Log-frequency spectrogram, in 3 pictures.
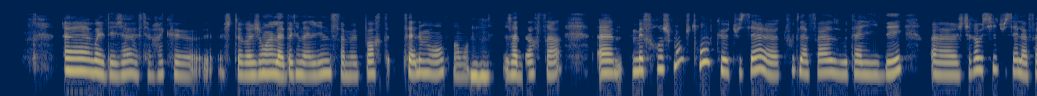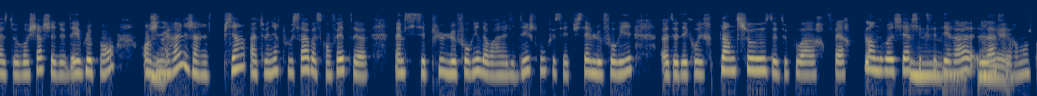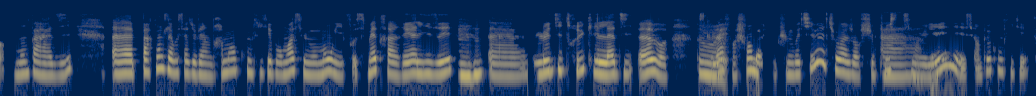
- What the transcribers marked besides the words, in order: tapping; stressed: "bien"; other background noise
- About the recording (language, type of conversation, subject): French, advice, Comment choisir une idée à développer quand vous en avez trop ?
